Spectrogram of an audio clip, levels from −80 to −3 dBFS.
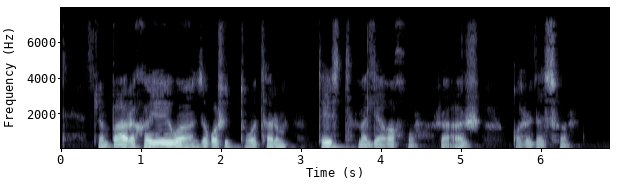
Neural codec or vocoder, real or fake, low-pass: none; real; 7.2 kHz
